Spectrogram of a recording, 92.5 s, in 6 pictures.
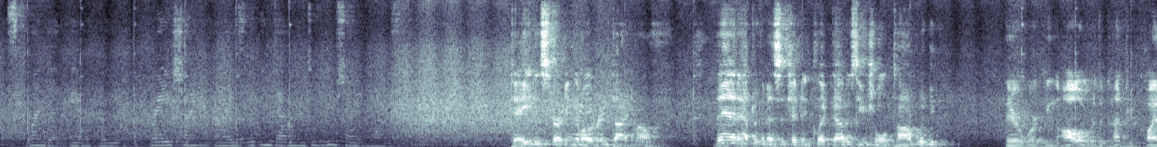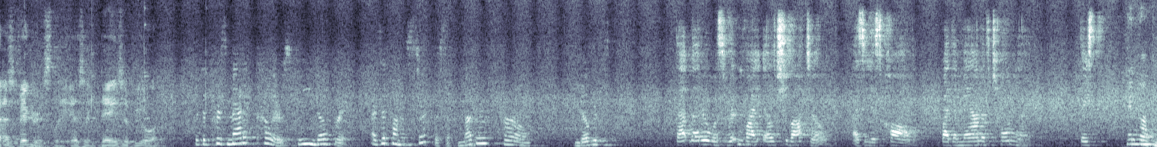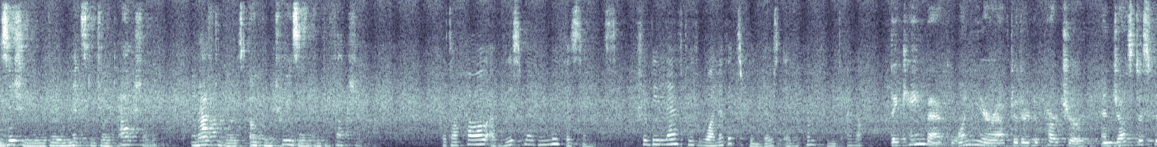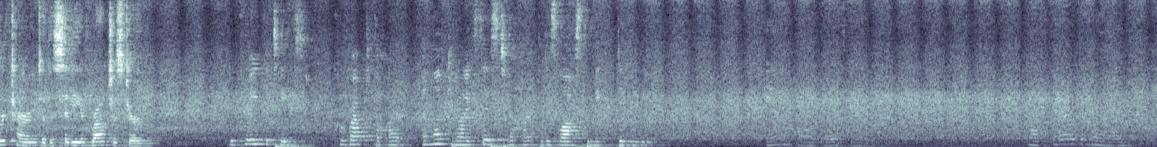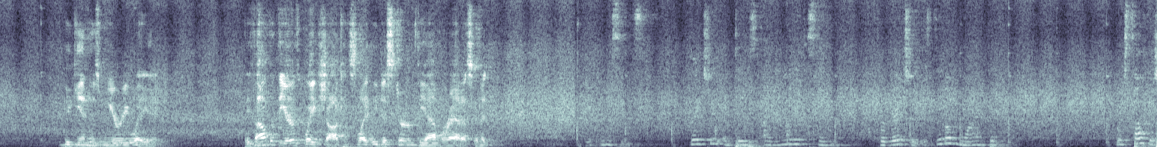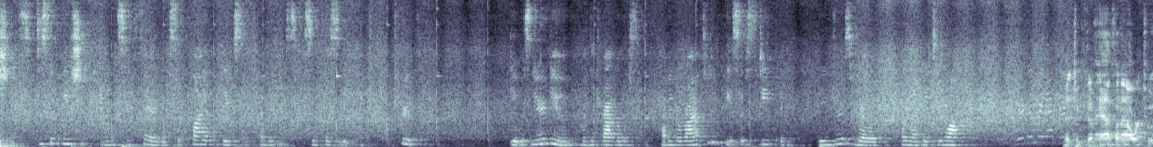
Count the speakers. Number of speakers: nine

